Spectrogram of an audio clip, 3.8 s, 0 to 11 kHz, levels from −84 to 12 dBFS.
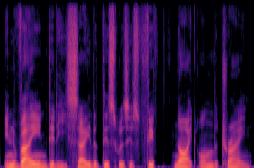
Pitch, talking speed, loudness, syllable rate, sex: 100 Hz, 220 wpm, -21 LUFS, 4.1 syllables/s, male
